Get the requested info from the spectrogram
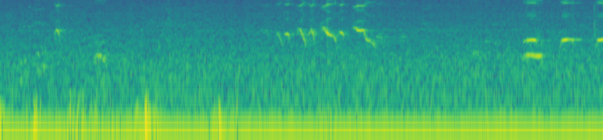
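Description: Wild birds calling: a quick run of falling chirps about halfway through, then a short clear note repeated about three times a second near the end. Under them a steady outdoor hiss, with a few low thumps in the first second and a half.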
